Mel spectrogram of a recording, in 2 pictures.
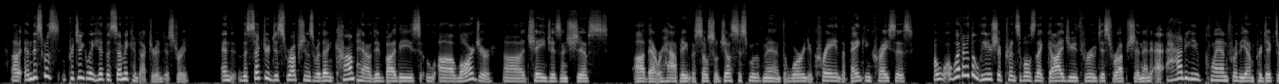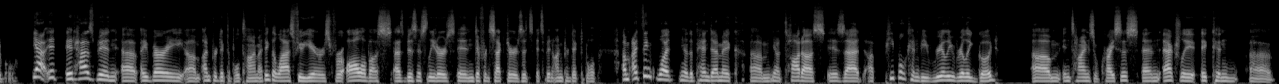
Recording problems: wrong speed, natural pitch; too fast; 1.6 times normal speed

